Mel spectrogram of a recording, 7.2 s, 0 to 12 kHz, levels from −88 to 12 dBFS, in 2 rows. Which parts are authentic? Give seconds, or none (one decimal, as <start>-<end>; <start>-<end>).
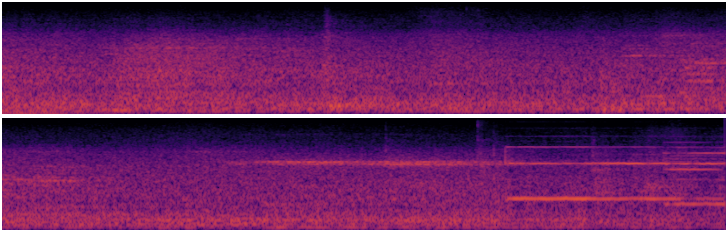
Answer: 1.9-3.4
